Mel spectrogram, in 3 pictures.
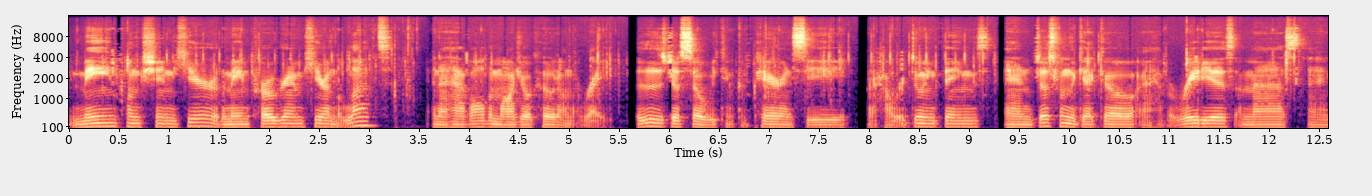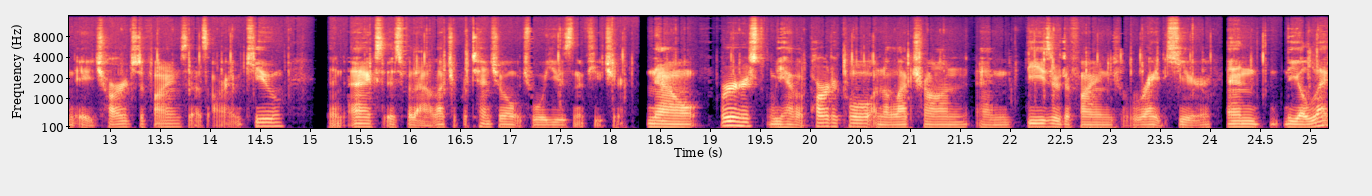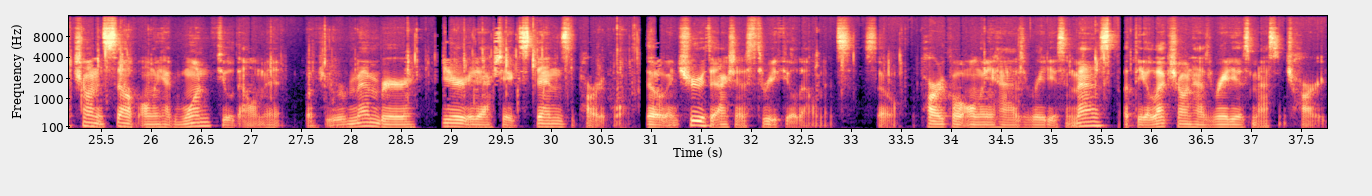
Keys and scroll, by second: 0.0-5.7 typing, 6.9 space, 7.0 1, 8.7 typing, 10.0-12.2 typing, 13.3 k, 17.2-19.1 typing, 22.0-24.9 typing, 27.6 space, 27.8 2, 30.7 space, 30.8 1, 35.5 j.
